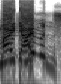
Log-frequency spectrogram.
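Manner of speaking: very high, sudden, loud kobold cry. Voicing a kobold who suddenly runs off: kobold crying out suddenly. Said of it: "suddenly one of the kobolds goes".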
